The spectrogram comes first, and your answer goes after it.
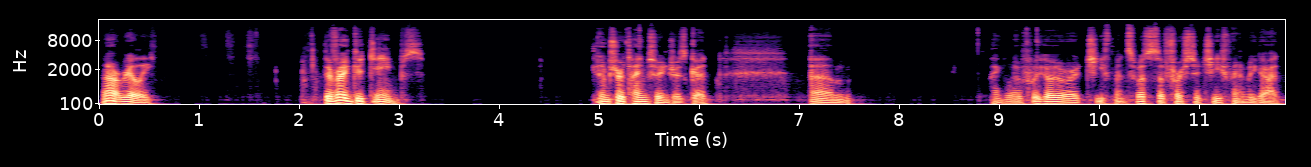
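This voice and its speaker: A man with a notably low-pitched voice hosts a casual ASMR livestream. He talks in a loose, meandering way, often circling back to correct himself. The delivery is informal gamer chat, unscripted and conversational. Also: measured pace, pauses often. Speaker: livestream host. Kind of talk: casual rambling ASMR stream chat about video games.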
